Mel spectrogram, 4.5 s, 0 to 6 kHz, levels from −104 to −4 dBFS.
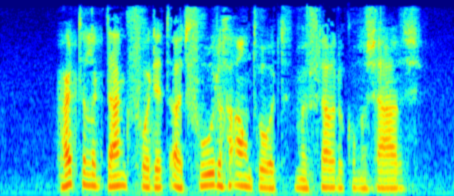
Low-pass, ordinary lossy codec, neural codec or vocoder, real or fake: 5.4 kHz; AAC, 24 kbps; none; real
